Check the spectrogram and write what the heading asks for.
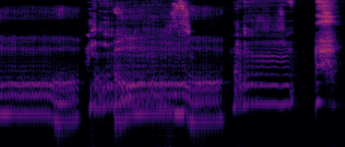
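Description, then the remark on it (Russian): A person growls like a dog as a vocal exercise, in several sustained, rumbling bursts separated by short breaths, fairly loud, with a rough throaty vibration and no words. “На этом рычащем звуке мы с тобой поддержим наш с тобой мотив.”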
